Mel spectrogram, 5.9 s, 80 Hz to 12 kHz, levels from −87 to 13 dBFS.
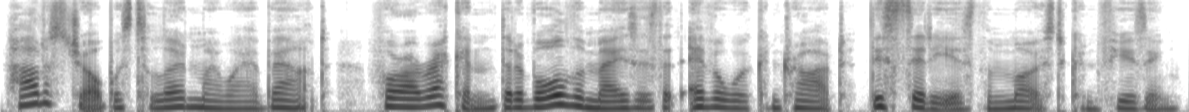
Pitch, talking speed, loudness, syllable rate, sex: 185 Hz, 270 wpm, -19 LUFS, 6.7 syllables/s, female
